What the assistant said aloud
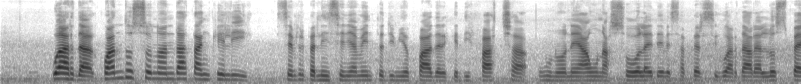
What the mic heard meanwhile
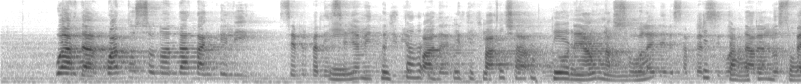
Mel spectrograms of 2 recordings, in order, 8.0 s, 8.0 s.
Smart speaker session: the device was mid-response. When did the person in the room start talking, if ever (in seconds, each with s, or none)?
3.2 s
